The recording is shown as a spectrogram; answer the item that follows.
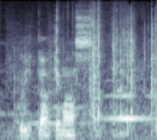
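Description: A brief spoken sound, then sharp plastic clicks and crinkling as the lid and foil seal of a smoke-fumigator's plastic cup are opened. A steady musical tone comes in near the end.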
